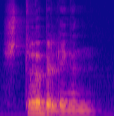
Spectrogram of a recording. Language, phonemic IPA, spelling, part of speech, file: Dutch, /ˈstrʏbəlɪŋə(n)/, strubbelingen, noun, Nl-strubbelingen.ogg
- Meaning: plural of strubbeling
